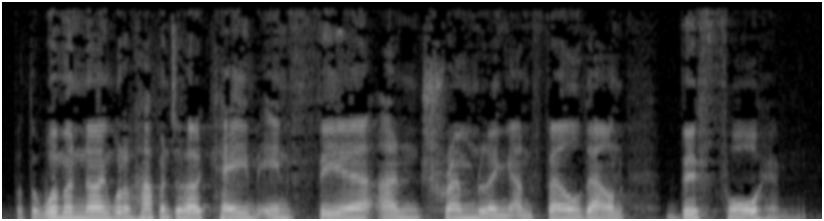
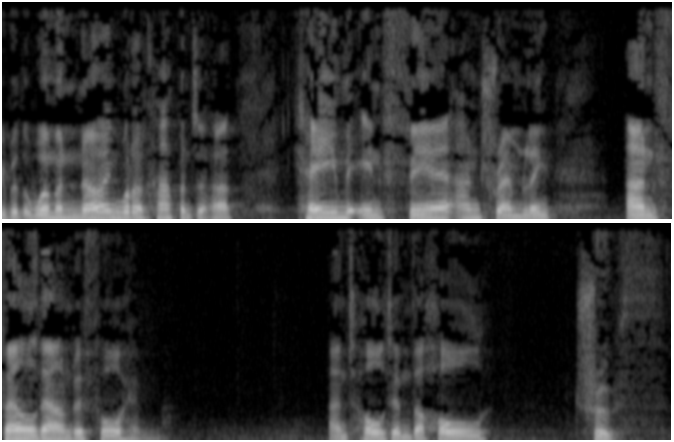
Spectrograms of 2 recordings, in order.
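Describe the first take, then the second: First: Lingering on came in fear and trembling; slow emphatic reread. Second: Said in the usual way. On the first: Shown as a demonstration. Preacher rereading the verse slowly to dwell on it. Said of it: "rereads verse slowly". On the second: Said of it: "reads verse thirty-three".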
